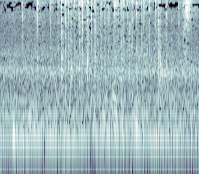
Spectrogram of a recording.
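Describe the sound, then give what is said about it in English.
Rapid clacking of an old Model M mechanical keyboard as someone types, with many quick keystrokes in an uneven rhythm, faint overall, over a steady low hum. “we listen to an old Model M keyboard rattle away”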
